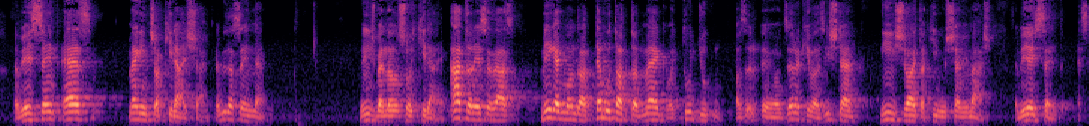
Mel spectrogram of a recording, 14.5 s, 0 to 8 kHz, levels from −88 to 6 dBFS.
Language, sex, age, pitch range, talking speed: Hungarian, male, 30-49, 130-175 Hz, 155 wpm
